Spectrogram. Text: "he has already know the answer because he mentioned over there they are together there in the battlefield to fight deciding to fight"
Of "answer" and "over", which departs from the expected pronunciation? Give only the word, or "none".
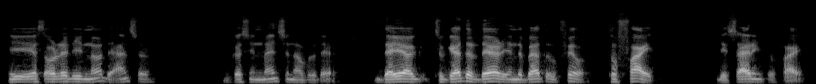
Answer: none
